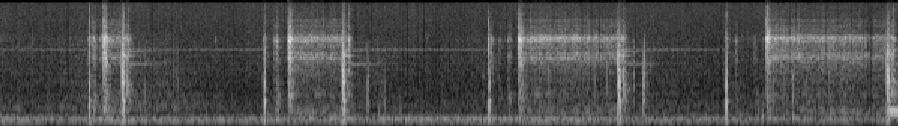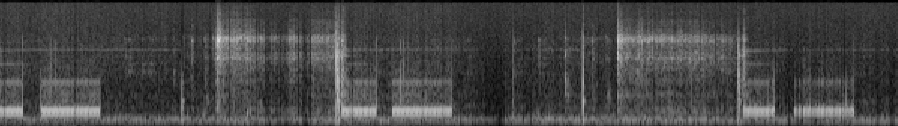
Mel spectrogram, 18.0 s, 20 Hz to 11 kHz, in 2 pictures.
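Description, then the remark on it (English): During a telephone dial pulse test, several digits other than 0 and then 0 are dialed as a series of short bursts and paired tones over a steady low hum, followed by a beep from the line in response to the 0. No one speaks. “Now I'll dial several digits other than 0, and then 0, to which it will respond with a beep.”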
